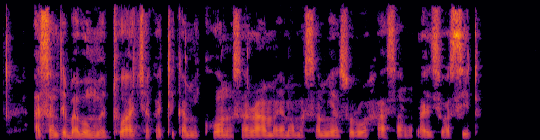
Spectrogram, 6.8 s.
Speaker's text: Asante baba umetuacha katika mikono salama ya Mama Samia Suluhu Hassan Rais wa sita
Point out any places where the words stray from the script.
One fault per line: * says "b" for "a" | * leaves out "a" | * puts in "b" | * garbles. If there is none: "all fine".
all fine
